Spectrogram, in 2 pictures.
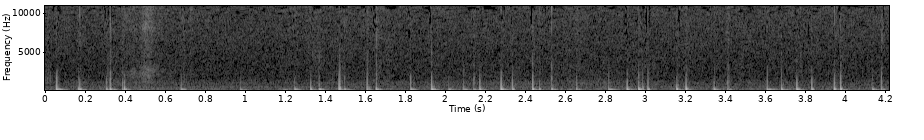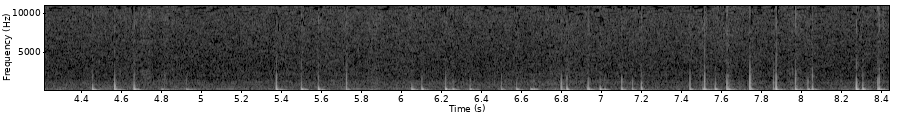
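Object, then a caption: Thin round cork board. A thin, round, solid flat cork board held close to the mic is scratched with long nails, producing dozens of quick, dry, muffled scratches in irregular bursts with short pauses. The sound is deep and thuddy, almost entirely low in pitch with no brightness, and each stroke dies away instantly over a faint steady low hum.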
